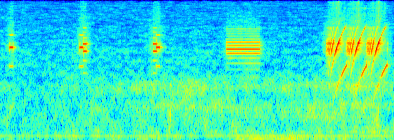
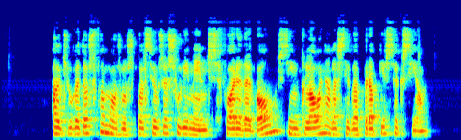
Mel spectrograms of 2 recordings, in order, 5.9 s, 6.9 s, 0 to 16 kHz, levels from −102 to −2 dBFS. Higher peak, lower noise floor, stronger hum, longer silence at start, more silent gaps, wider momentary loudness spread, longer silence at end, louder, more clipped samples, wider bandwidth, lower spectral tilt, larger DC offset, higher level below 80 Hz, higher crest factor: about the same, 0 dBFS vs -2 dBFS; second, -46 dBFS vs -88 dBFS; neither; second, 0.15 s vs 0.8 s; neither; first, 21 LU vs 11 LU; second, 0.05 s vs 0.5 s; first, -15 LUFS vs -21 LUFS; neither; first, 16 kHz vs 9.2 kHz; second, 1 dB/octave vs -5 dB/octave; neither; first, -52 dBFS vs -72 dBFS; about the same, 20 dB vs 20 dB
